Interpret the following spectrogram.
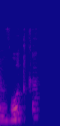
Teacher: Então, por exemplo, o vodka, na verdade, é vodka, que se pronuncia em russo. O D ele vira desvozeado porque o K, que vem logo depois, é desvozeado.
